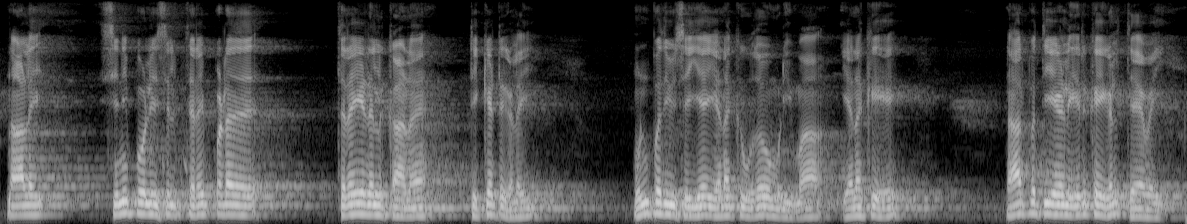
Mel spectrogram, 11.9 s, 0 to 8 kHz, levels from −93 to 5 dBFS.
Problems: background sounds at intervals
